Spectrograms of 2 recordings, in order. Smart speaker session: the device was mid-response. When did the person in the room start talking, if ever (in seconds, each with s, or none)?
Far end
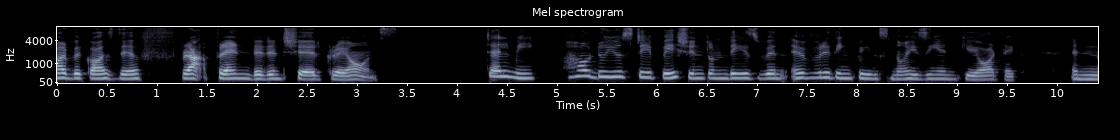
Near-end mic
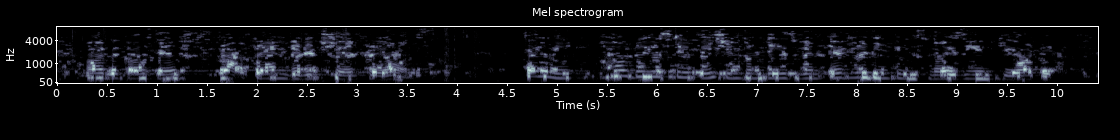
none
